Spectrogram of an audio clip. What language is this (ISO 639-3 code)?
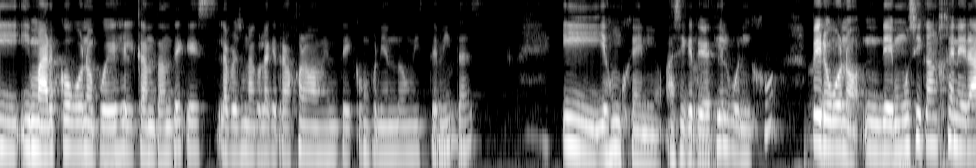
spa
